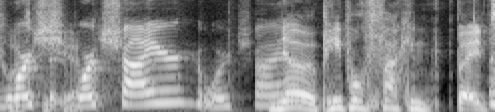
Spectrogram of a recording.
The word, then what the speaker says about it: Worcestershire: You just it's Worcestershire, by the way, is how you pronounce Worcestershire. Worcestershire.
